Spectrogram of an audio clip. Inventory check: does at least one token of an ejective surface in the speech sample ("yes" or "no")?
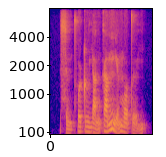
no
